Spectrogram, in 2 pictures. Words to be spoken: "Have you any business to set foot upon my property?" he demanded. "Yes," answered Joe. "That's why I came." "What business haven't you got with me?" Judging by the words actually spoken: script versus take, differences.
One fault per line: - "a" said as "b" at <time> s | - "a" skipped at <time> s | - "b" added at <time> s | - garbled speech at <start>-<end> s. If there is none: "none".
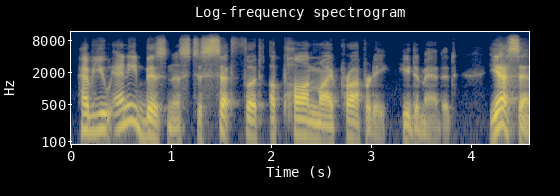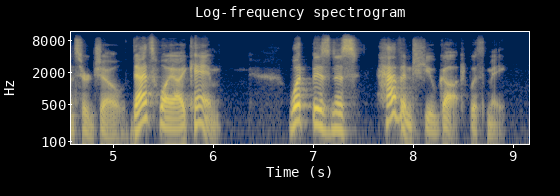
none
